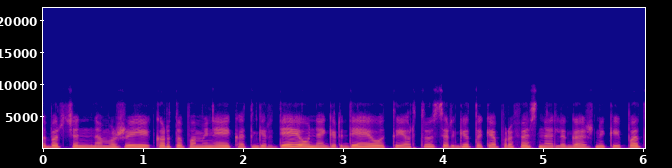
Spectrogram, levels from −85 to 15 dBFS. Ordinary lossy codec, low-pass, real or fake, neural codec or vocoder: Opus, 24 kbps; 7.2 kHz; real; none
